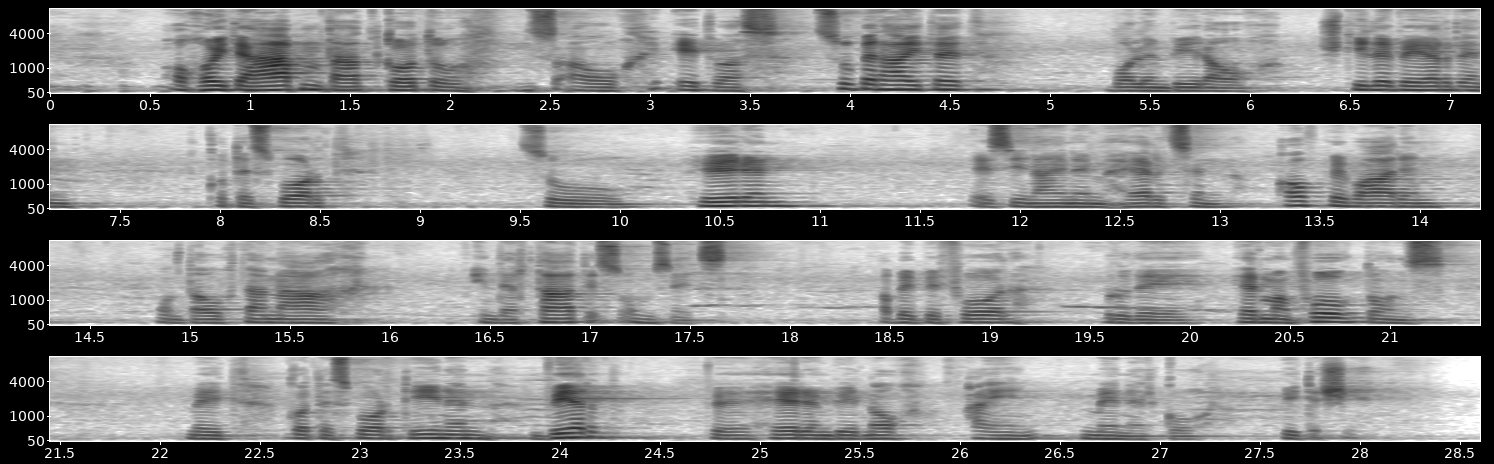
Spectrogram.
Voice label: Ansage; Nicht von dieser Welt

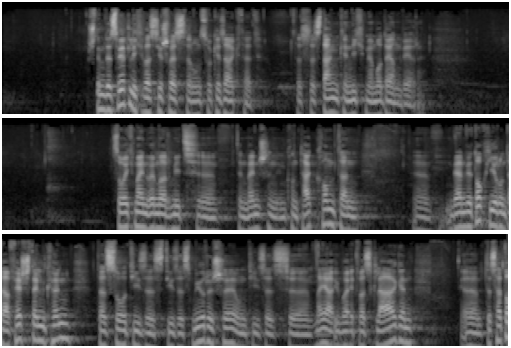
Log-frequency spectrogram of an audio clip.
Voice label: Ansage

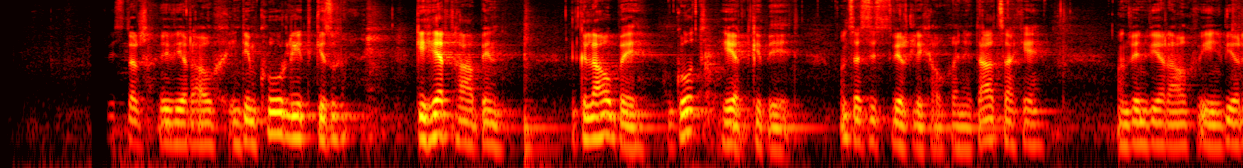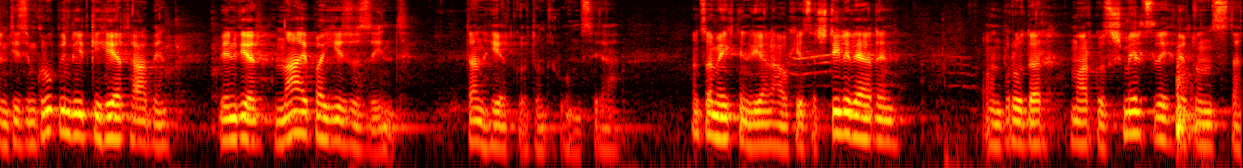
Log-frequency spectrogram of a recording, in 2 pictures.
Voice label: Ansage; Lagerversammlung 2015; Krankenheilung

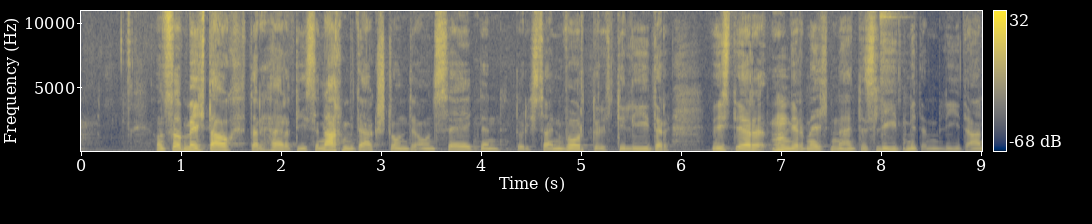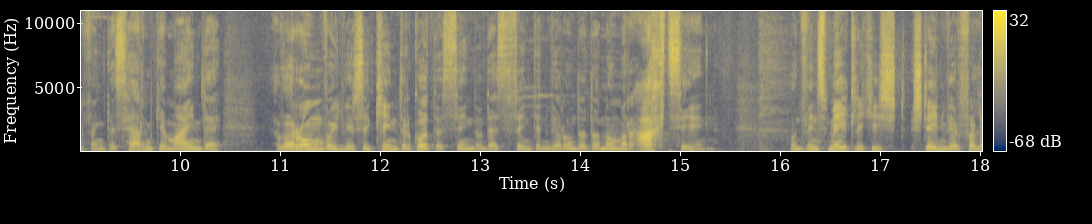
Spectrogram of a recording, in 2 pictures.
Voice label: Ansage; Lagerversammlung 2017; Drei Häuser

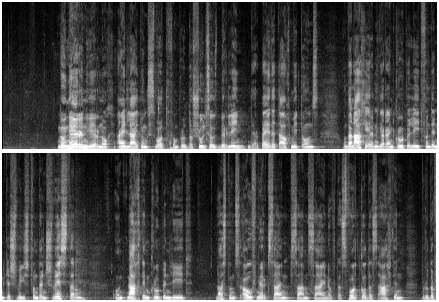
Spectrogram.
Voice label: Ansprache; Heiligung im praktischem Leben

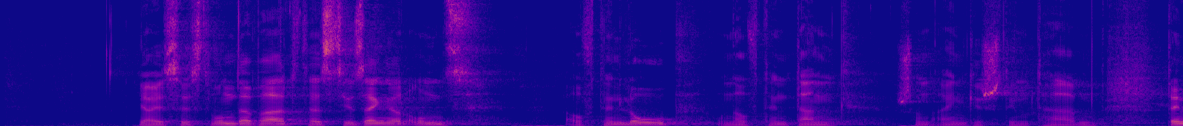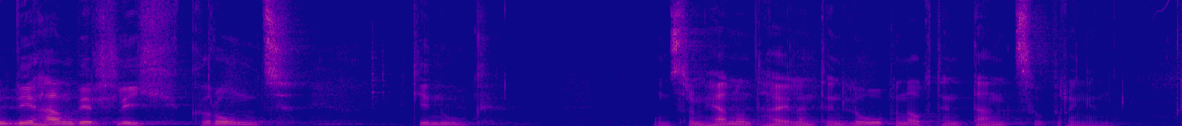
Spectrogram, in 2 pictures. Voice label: Ankuendigung Gedicht

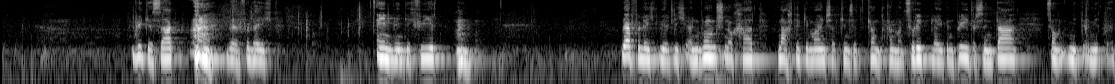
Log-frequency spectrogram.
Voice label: Ansage; Jesus ruft dich

